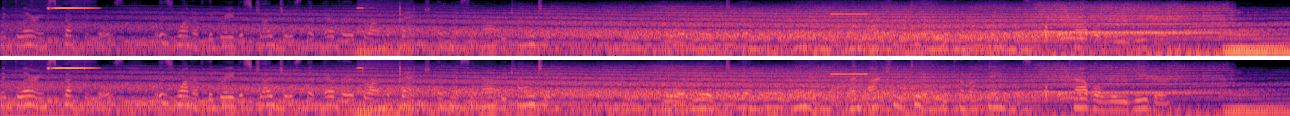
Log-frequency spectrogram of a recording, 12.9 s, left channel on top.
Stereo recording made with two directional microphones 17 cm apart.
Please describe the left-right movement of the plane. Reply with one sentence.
In this clip you hear the plane go from the right side to the left.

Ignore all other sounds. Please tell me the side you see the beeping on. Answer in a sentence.
In this clip you hear the beeping on the right.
